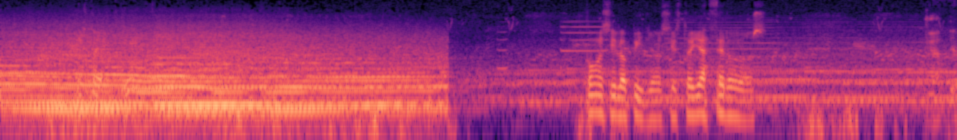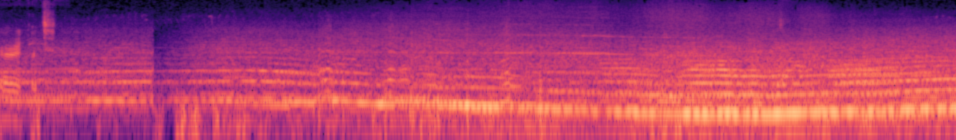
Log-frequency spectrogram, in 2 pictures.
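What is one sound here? Racing car engines roar and whine as they rev up and shift gears.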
